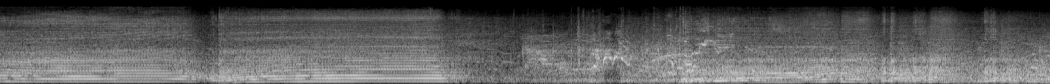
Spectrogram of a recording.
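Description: Portable fire-pump engine running hard under load, its pitch dipping sharply about two seconds in and recovering, then dropping near the middle and revving unevenly after that. Spectators shout over it.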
